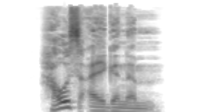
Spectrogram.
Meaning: strong dative masculine/neuter singular of hauseigen
- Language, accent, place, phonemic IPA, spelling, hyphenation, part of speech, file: German, Germany, Berlin, /ˈhaʊ̯sˌʔaɪ̯ɡənəm/, hauseigenem, haus‧ei‧ge‧nem, adjective, De-hauseigenem.ogg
